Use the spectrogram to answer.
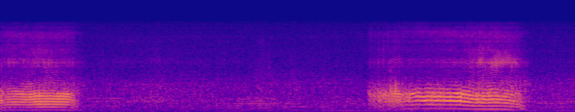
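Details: Man snoring unusually, attributed to smoking: two loud, rattling snores on breathing in, with a quiet pause between them.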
